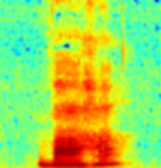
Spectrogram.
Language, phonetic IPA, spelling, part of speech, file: Czech, [ˈvaːɦa], váha, noun, Cs-váha.ogg
- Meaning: 1. weight 2. scale, scales, weighing scale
